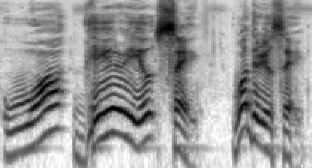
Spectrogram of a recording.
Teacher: Não falei o som do T do what, porque depois vem um som de D no did. Se eu falasse what did, ia ficar what did, parecendo um japonês ou um chinês falando. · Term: matar o som do T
